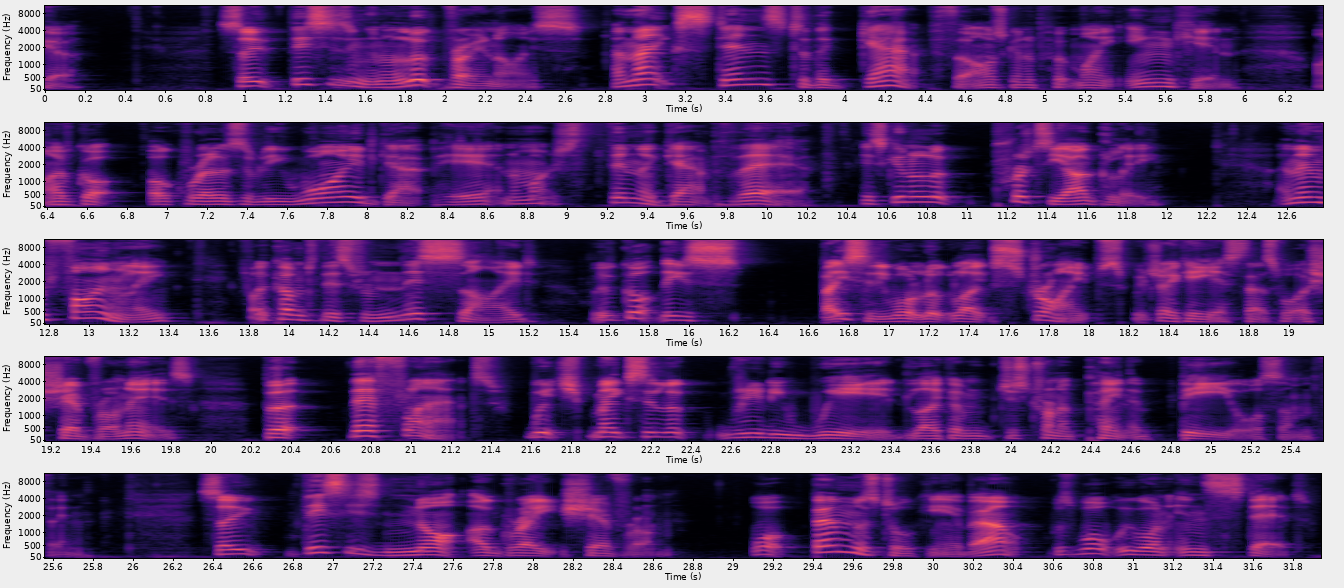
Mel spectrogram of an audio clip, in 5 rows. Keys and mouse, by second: 0.0 click, 1.9 ctrl+z, 2.9 shift+middle drag, 3.5 middle click, 6.4 d, 6.9 click, 8.4 click, 9.7 ctrl+z, 11.1-13.0 middle drag, 13.6 shift+middle drag, 13.9 middle click, 14.9 click, 24.8-25.4 middle drag, 25.8 shift+middle drag, 26.2-26.6 middle drag, 27.3 shift+middle drag, 27.8-28.4 middle drag, 31.4 click.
